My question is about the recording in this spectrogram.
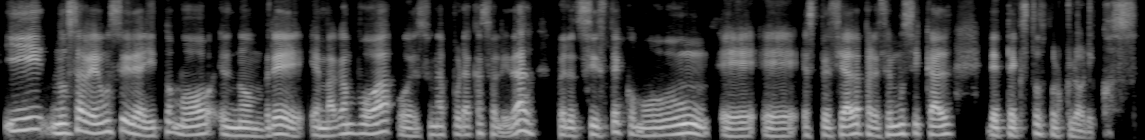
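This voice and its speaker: A man with a Costa Rican accent giving a lecture on children's poetry and reciting a rhyming tale in an expressive, theatrical manner. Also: mid-range voice, a little slow, dry recording.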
